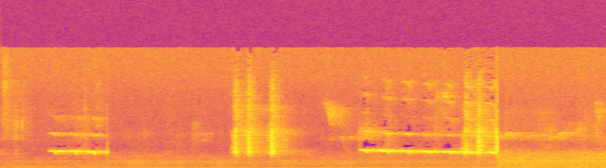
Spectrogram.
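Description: A songbird whistling two long, steady notes, the second longer and falling slightly in pitch, with a few sharp ticks between them over a low, steady rumble.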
